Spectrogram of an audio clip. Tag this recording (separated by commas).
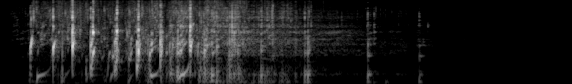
Gurgling, Water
